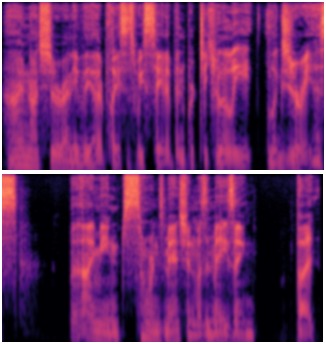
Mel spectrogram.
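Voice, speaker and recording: A man's voice: fairly low pitch, normal speed, a bit bright, no room sound, natural voice. A male actor playing a mild, considerate young adventurer in a visual novel game, polite and hesitant. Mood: mildly puzzled.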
